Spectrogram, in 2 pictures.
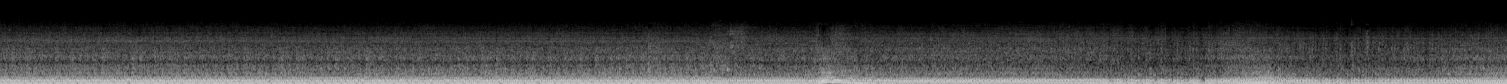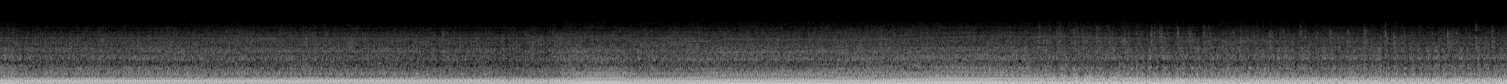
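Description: Kawasaki ZX-10R 998 cc inline-four motorcycle engine running at idle, then rising and falling in pitch several times as the bike pulls away and rides off slowly.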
